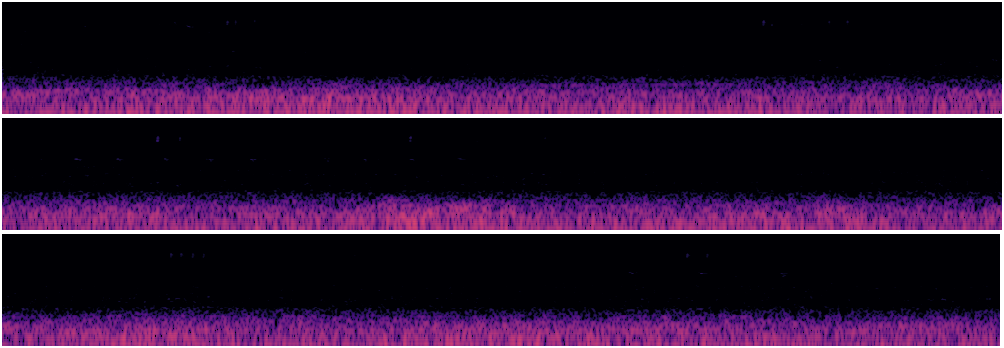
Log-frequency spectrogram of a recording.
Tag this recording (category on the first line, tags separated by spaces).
Soundscapes > Nature
raspberry-pi nature soundscape field-recording phenological-recording meadow alice-holt-forest natural-soundscape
